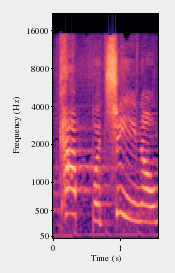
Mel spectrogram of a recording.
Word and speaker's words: cappuccino: your fair share of cappucino moments now I admit it helps to be Italian to say it like that everybody ready together capucino exactly and from this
